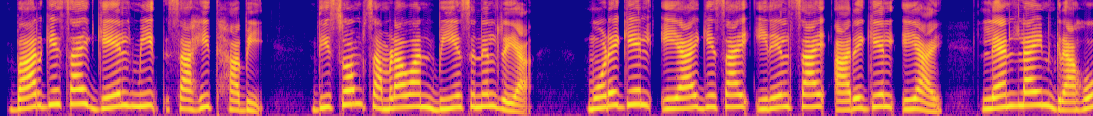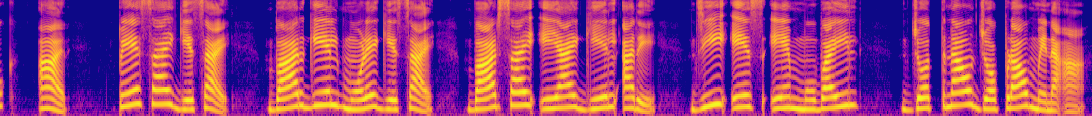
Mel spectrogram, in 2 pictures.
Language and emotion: Santali, neutral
